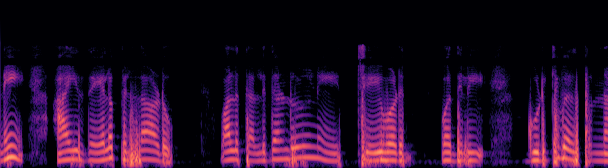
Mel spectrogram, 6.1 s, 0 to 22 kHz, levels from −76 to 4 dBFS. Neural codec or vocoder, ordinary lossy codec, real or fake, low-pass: none; none; real; 7.2 kHz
